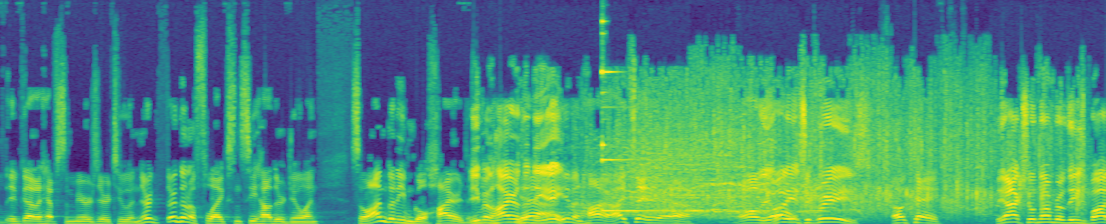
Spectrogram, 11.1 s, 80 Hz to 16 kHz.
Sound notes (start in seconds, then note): 6.0 cheers, applause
